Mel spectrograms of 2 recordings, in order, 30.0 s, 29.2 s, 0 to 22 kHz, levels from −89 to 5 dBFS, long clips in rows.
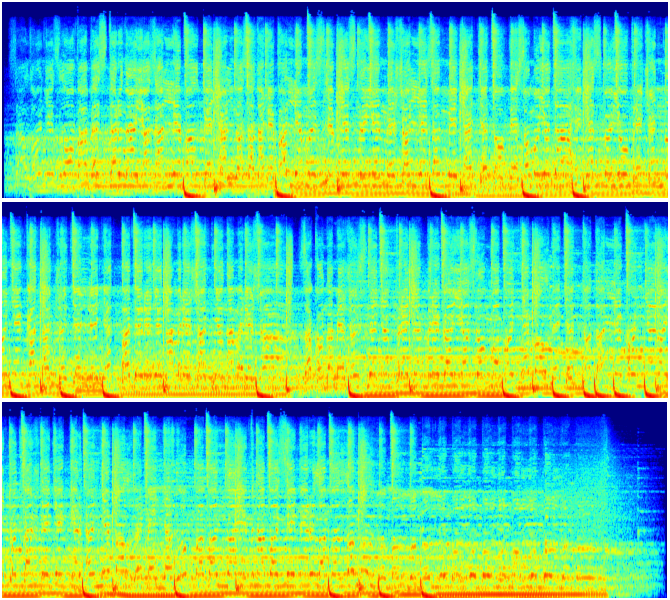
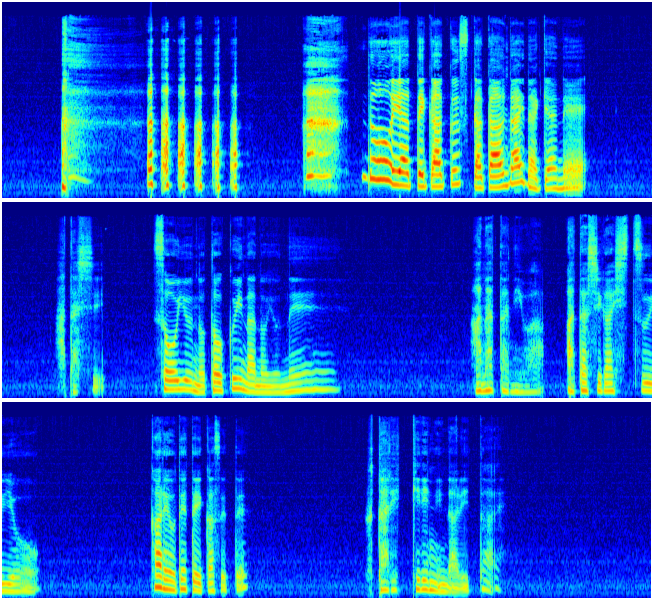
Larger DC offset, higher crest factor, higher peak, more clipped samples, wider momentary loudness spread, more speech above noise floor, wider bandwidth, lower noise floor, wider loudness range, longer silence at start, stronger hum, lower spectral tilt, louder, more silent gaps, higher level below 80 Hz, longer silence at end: neither; second, 12 dB vs 22 dB; about the same, 0 dBFS vs 0 dBFS; neither; second, 5 LU vs 22 LU; second, 25 dB vs 40 dB; about the same, 17 kHz vs 17 kHz; second, -37 dBFS vs -61 dBFS; second, 2 LU vs 18 LU; second, 0.1 s vs 0.9 s; neither; about the same, -5 dB/octave vs -4.5 dB/octave; first, -14 LUFS vs -20 LUFS; neither; first, -16 dBFS vs -64 dBFS; second, 0.35 s vs 2.3 s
